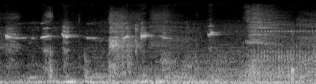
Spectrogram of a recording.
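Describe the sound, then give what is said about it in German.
A heavy stone wall, a hidden secret door, grinds and scrapes aside with a steady low rumble, punctuated by high, thin creaks and squeals over about three seconds, with no voices. “Die Wand gleitet zur Seite. Eine Geheimtür.”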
